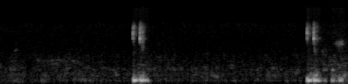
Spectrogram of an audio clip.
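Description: Two quick double clicks of a computer mouse, about two seconds apart, against near silence.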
